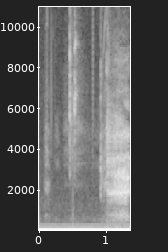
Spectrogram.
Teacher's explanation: we will go up on the word do because now the word do is more important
